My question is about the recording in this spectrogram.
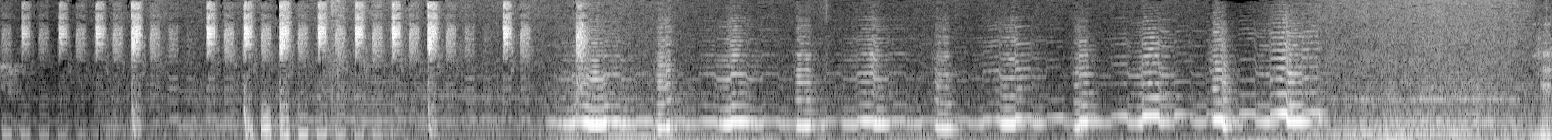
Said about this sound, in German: Mit einer speziellen Software isoliert er die unterschiedlichen Frequenzen der Bienen.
